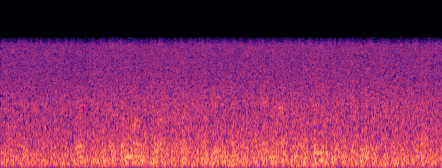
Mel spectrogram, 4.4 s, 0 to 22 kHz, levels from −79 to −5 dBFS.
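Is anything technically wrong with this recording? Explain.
Yes: echo with no canceller runs through the whole speech clip. The far end plays the call over a loudspeaker, its microphone captures it, and nothing subtracts it, so each phrase returns after roughly a third of a second, about 11 dB quieter and thinner. Unlike room reverberation, which smears into a continuous tail, this is a distinct delayed copy that trails the talker. The call path also cuts off everything above 8 kHz.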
